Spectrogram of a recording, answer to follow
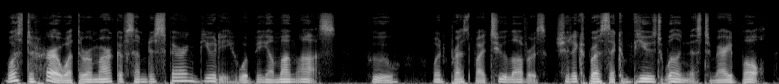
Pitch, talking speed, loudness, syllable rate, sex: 115 Hz, 225 wpm, -21 LUFS, 6.1 syllables/s, male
